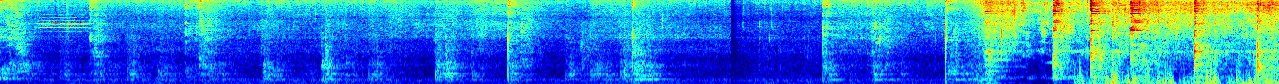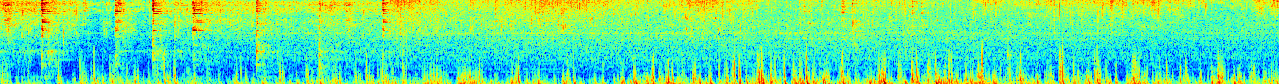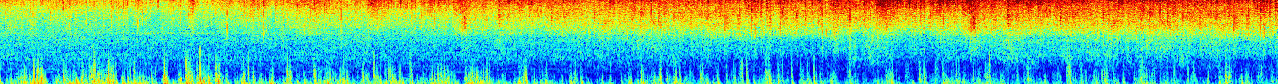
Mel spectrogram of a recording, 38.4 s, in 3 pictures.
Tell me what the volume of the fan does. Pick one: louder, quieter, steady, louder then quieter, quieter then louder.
louder then quieter.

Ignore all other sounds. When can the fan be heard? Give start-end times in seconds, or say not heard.
10.8-38.3.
